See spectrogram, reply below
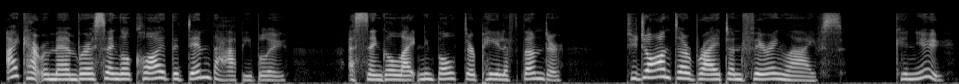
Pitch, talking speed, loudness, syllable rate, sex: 245 Hz, 170 wpm, -17 LUFS, 5.0 syllables/s, female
